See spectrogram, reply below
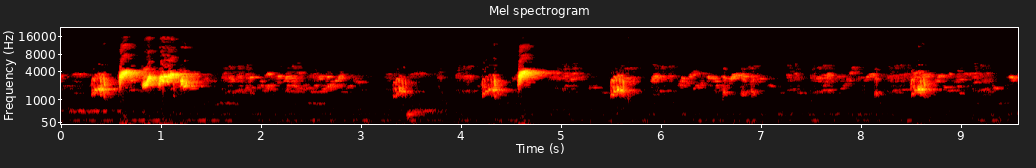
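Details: Caged red-whiskered bulbul in a singing competition: loud, fluty warbled phrases near the start and again around mid-clip, with softer chirping notes between them and quiet gaps. No other sounds stand out.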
